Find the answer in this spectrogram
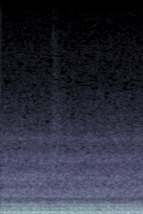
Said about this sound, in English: I don't know if they can hear this washing machine.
